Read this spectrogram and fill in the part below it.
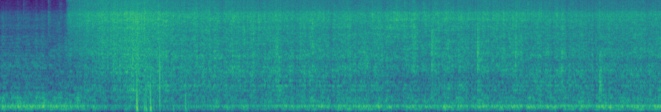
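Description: Potato pieces sizzle steadily in hot oil tempered with black cumin seeds, a dense close frying hiss that swells after the first second and holds evenly with no speech.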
